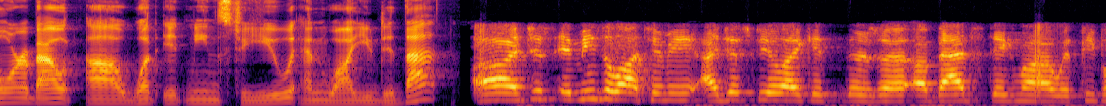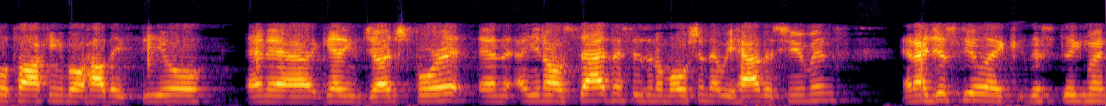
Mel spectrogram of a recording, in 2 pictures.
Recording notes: This is our phone interview.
